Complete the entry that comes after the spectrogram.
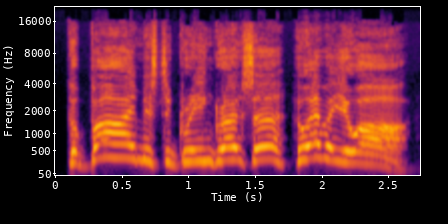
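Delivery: very high, loud grand farewell; dramatic proclamation. Acted. Dan calling to the sky, loud dramatic farewell. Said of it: "he proclaimed dramatically".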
